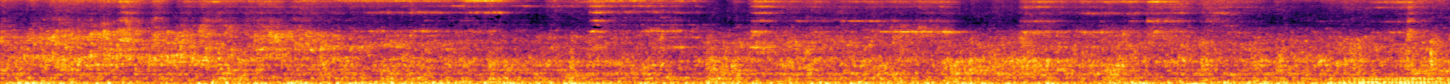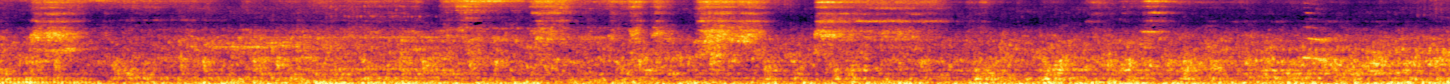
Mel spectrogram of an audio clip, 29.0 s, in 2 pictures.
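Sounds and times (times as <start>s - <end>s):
train wheels rumbling on rail: 0.0s - 29.0s
high-pitched wheel squeal: 3.5s - 12.5s, 13.8s - 24.1s, 25.8s - 26.4s, 27.4s - 28.0s.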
